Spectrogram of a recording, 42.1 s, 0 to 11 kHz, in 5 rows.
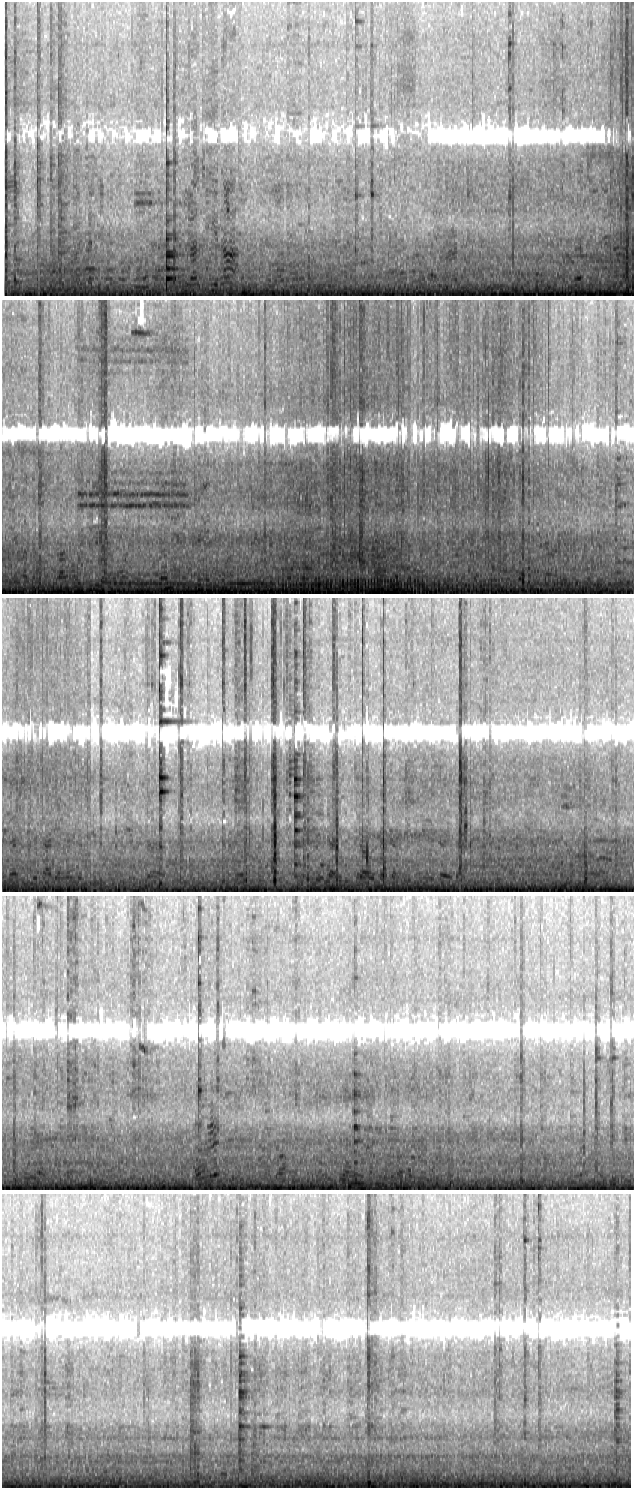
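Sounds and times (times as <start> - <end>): faint voices: 0.0 - 19.0
street noise rumble: 0.0 - 42.0.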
